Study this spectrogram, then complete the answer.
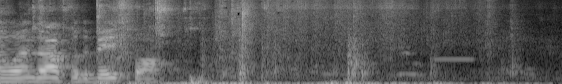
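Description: Plastic wrapping rustles as it is pulled off a box.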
